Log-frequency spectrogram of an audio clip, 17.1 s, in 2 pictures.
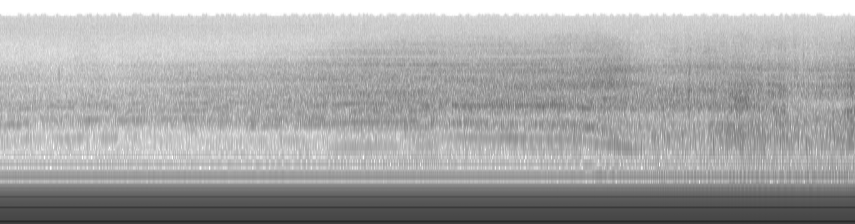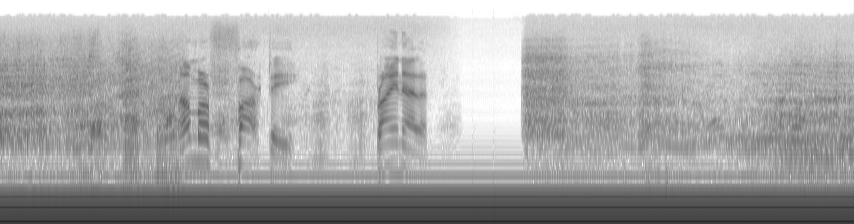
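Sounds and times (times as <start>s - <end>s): rally car engine revving: 0.0s - 12.9s, 13.8s - 17.0s.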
